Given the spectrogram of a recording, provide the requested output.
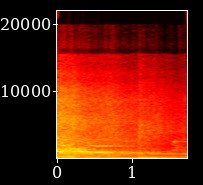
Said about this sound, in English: all we're doing is power slides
